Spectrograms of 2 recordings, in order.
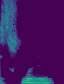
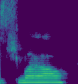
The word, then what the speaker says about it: Columbia Slough: all about the Columbia slooh um or even how to pronounce it I yeah English there's like five different pronounciations for ug I had a friend in DC call it the slow and uh many people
